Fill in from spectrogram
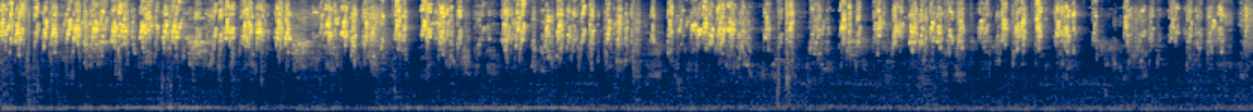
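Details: Forpus parrotlets, small hook-billed parrots, chattering in a steady stream of high chirps mixed with harsher squawky notes, loud bursts alternating with slightly quieter stretches, and a faint low hum in the first half.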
